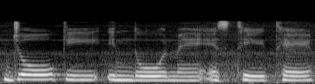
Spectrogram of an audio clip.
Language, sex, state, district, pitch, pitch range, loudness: Hindi, male, Madhya Pradesh, Dhar, 200 Hz, 190-215 Hz, -13 LUFS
